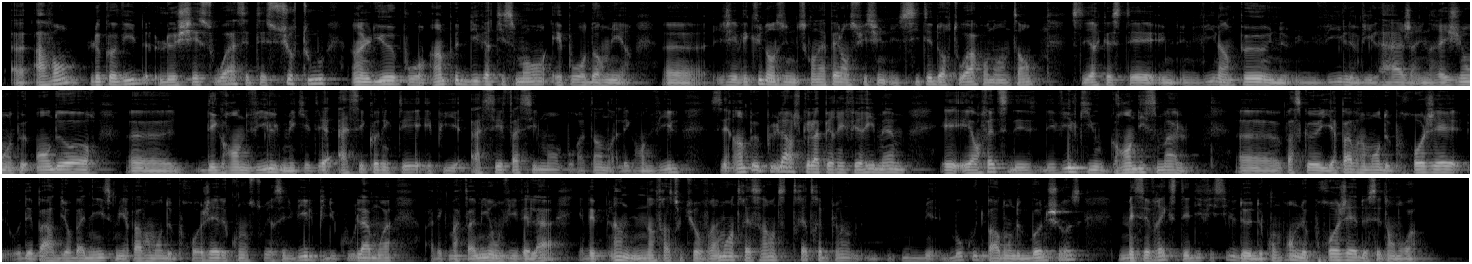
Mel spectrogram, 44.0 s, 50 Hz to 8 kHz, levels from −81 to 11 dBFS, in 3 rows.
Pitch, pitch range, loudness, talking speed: 100 Hz, 90-110 Hz, -31 LUFS, 215 wpm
